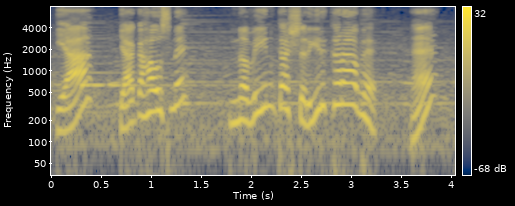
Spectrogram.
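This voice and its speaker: A man's voice: extremely high pitch, sing-song, takes it slowly, music in the background, exaggerated voice. A man playing a suspicious, exclaiming village fish seller in a cartoon story. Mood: startled, disbelieving.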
